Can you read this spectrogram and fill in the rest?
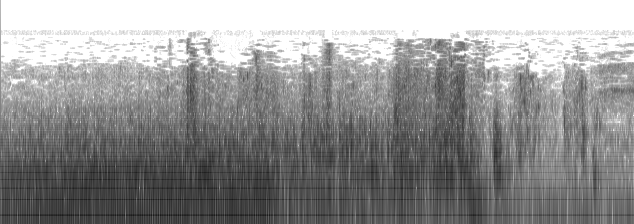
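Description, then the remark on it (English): A boat's motor drones steadily and low for a few seconds, then is cut so the boat drifts in the swell, leaving irregular water slaps and lapping against the hull as it rocks. “Okay, I'm going to cut the motor now.”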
